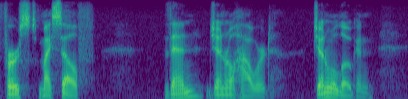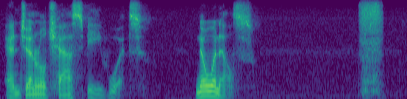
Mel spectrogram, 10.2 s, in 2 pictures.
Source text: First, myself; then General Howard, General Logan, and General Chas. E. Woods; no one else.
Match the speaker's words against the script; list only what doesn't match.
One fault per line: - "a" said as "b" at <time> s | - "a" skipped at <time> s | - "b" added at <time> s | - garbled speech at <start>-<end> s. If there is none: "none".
- "E" said as "B" at 6.1 s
